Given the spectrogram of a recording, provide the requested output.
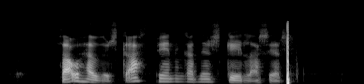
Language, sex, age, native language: Icelandic, male, 20-29, Icelandic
